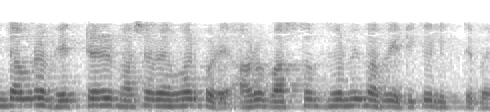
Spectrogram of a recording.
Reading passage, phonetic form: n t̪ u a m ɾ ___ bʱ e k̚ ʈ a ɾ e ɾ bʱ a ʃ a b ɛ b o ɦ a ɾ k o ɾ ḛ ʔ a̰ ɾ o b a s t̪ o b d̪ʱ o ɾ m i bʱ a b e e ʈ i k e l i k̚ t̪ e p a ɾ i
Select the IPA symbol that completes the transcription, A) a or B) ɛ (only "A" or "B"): A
